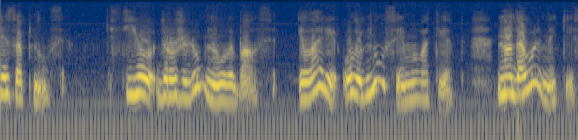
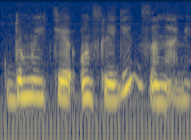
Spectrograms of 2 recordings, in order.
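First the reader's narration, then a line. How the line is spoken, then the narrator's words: Quiet. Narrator (Russian): сказал Ларри тихо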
